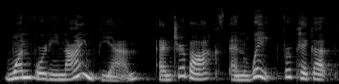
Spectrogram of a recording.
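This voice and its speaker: A woman reading a children's picture book aloud in an animated, deliberate way with dramatic emphasis. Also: high-pitched. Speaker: storybook reader.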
